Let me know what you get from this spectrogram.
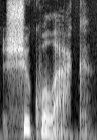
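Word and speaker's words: Shuqualak: south of mon Shila the town south of Mackin Mississippi is pronounced shilak back to you Ryan shulak all right thank you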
